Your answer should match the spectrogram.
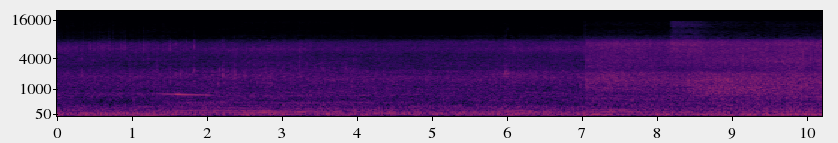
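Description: Slow traffic on a wet road: car engines running and tyres hissing on the rain-soaked asphalt. About seven seconds in the sound jumps abruptly to a louder hiss, with a coach bus's engine among the traffic.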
